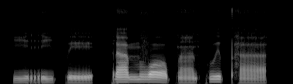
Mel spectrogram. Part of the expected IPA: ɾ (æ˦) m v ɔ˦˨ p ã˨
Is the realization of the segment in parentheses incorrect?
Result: yes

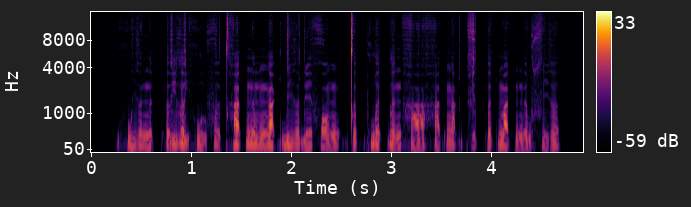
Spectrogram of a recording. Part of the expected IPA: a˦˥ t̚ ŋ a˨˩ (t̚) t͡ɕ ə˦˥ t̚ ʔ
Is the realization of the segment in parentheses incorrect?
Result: yes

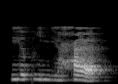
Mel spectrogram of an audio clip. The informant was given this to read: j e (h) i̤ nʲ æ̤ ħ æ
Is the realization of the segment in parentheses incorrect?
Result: yes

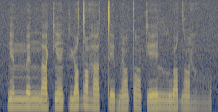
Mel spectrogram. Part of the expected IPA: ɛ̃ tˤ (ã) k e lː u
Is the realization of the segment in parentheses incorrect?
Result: no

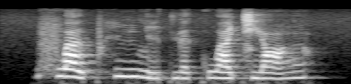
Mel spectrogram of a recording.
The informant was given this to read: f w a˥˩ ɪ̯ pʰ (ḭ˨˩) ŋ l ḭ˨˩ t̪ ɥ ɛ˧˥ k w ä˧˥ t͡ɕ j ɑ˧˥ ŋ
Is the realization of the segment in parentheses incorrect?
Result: yes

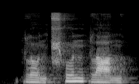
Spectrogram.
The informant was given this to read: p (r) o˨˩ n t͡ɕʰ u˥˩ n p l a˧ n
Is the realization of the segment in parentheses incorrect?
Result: yes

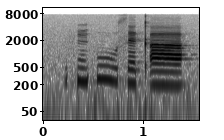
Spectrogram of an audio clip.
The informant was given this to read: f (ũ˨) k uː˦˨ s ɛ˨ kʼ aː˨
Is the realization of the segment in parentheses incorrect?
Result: no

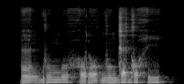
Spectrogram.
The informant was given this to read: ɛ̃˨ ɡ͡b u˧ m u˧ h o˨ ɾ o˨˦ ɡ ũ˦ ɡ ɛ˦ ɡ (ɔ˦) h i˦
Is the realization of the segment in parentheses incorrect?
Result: yes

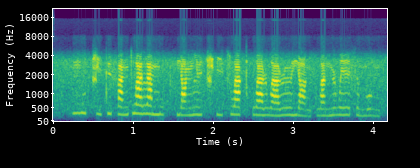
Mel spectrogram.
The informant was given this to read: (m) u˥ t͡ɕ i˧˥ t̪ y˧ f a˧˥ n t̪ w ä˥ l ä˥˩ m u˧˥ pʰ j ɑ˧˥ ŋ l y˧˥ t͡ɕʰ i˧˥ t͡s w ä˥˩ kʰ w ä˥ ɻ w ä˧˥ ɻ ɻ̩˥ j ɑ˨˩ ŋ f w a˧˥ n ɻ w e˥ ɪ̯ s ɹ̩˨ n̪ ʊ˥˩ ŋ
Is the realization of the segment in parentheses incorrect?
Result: no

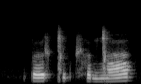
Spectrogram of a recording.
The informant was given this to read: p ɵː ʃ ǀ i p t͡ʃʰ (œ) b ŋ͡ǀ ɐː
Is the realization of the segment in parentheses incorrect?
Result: yes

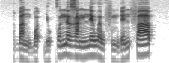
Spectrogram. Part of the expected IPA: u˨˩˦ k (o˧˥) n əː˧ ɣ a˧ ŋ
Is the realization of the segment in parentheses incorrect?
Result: no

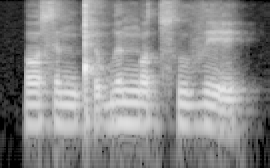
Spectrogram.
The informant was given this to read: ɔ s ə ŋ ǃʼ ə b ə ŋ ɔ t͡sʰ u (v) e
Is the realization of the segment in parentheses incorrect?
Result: no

